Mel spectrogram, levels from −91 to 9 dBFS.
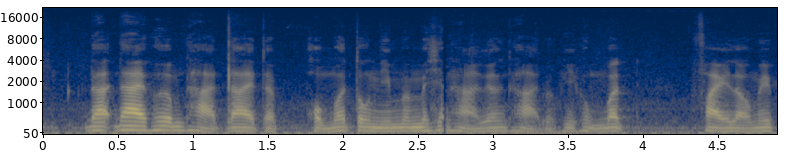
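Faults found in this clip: Damaged data in a compressed stream, 2.63 to 2.70 s. Speech broken by a brief corrupted burst of about 70 ms. Probable component: the compressed file or stream. Bad bytes in the stream. Decoder misreads frames, loses sync, resumes at the next valid frame header.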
